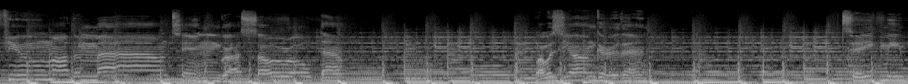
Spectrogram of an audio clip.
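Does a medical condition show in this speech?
No.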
